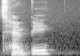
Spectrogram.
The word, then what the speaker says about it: Tempe: Like, Wait, it's pronounced Tempe? – yes.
